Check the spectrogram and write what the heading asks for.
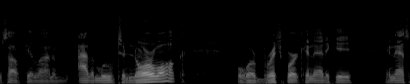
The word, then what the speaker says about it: Norwalk: Carolina either moved to Norwalk or bridor connectic and that's why everybody who lives in Norwalk that's black pronounce it nwok that's very country but anyway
